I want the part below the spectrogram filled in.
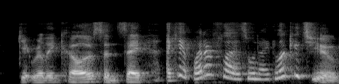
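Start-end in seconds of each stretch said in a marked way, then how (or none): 1.7-3.4 very high, flirty, come-hither sweet voice. Demonstrating what to say up close to a man, in a high-pitched voice. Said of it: "you just use that high-pitched voice".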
